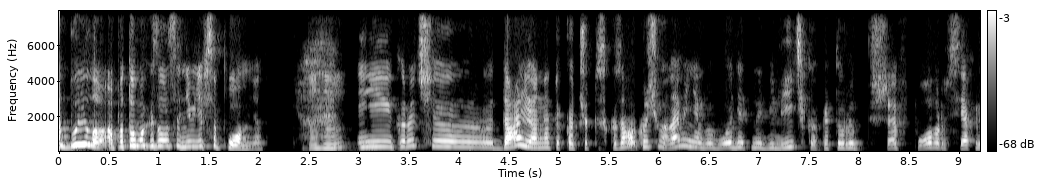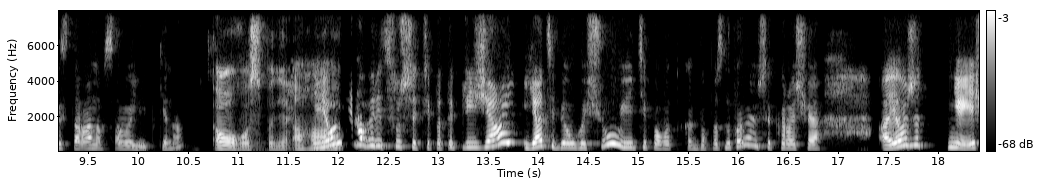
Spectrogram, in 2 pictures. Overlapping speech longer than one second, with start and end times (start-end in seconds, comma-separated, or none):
none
